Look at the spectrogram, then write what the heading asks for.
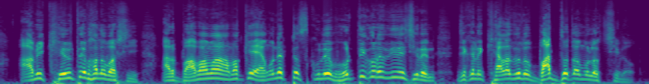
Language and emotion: Bengali, happy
